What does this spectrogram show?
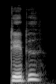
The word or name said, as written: deppet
